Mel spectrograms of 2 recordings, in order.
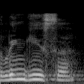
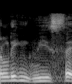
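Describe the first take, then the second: First: "linguiça" with silent u, as ghi. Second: "linguiça" with the u sounded, as gwi; u pronounced. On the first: Interviewer reads like a foreigner would, "linguiça" with silent u. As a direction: say "linguiça" with hard g straight into i. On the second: Interviewer gives the word as written, u pronounced in "linguiça". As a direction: say "linguiça" with a clear w after the g. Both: Shown as a demonstration. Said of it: "eu ia ler linguiça".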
